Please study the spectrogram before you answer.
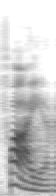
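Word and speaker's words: FHIR: That word that you see here FHI the FHI we pronounce fire like uh the fire.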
